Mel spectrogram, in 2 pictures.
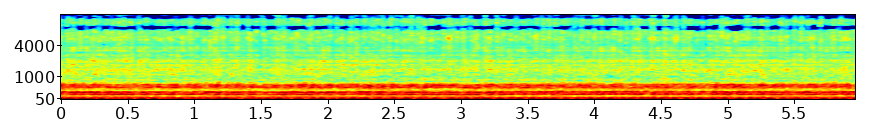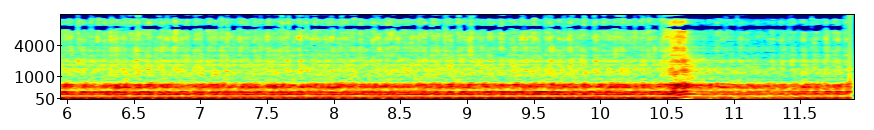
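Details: Old chopper motorcycle, warm idle during a propane test around the carburetor intake rubbers: steady, slightly uneven idle that never picks up speed, so no vacuum leak indicated; roughness cause unconfirmed.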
